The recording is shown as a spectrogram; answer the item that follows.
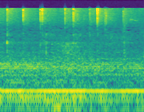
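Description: Faint, irregular light taps of a stylus on a drawing tablet, about half a dozen, over a low steady hum.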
